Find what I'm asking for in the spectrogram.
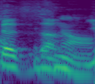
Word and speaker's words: DAZN: DAZN. You're right. You would assume it's an acronym of some sort, but instead, it's spelled D-A-Z-N, but pronounced DAZN.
